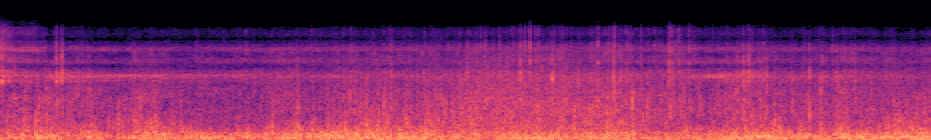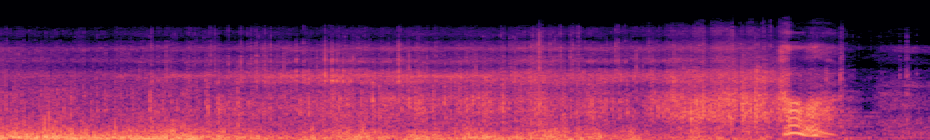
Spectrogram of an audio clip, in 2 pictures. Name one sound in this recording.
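Bicycle tyres rumble and crunch over a dirt trail.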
